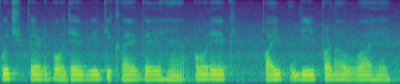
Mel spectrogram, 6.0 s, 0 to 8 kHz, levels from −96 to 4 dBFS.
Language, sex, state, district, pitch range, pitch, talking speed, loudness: Hindi, male, Uttar Pradesh, Shamli, 115-125 Hz, 120 Hz, 140 wpm, -14 LUFS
